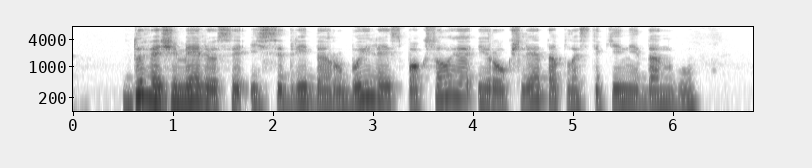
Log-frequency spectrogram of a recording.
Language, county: Lithuanian, Vilnius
